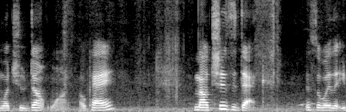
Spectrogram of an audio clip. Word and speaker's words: Melchizedek: Melchizedek is the way that you pronounce his name, okay?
